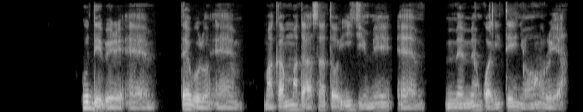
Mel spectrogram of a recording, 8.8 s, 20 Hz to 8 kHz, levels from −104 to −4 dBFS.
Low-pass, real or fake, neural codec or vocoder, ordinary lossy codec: 7.2 kHz; real; none; none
